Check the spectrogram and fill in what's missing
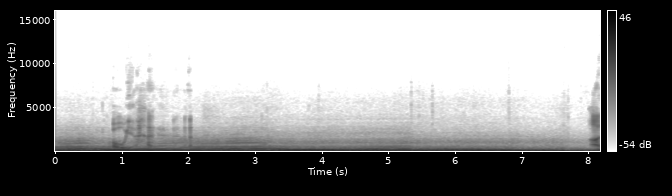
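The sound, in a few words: Genesis G80 3.5T car engine accelerating on highway, sport mode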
